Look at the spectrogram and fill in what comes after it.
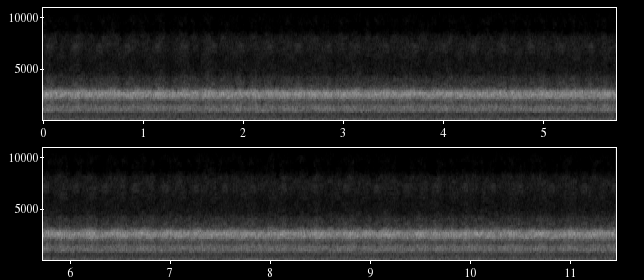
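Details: Many frogs calling at once form a continuous, shimmering high drone of blended croaks that holds an even level from start to finish, with no pauses or other sounds.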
